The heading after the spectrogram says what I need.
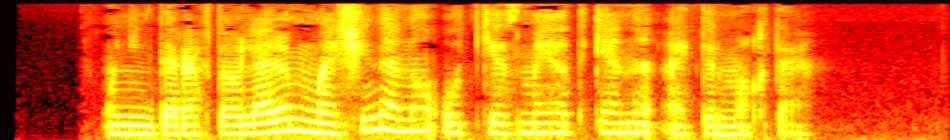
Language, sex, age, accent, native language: Uzbek, female, 18-24, Samarqand, Uzbek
